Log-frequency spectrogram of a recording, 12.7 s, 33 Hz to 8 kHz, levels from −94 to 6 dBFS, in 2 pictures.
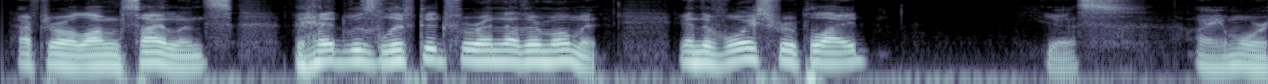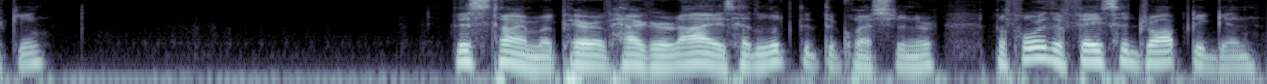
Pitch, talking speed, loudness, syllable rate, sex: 125 Hz, 170 wpm, -16 LUFS, 6.5 syllables/s, male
